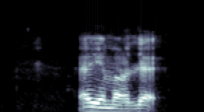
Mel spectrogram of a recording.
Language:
Kabyle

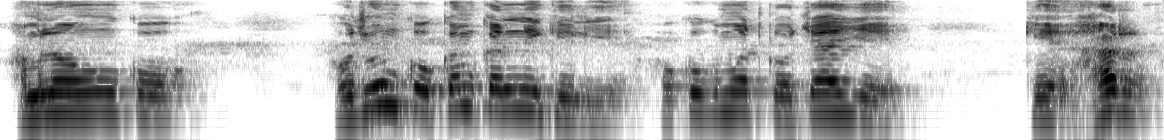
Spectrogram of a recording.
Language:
Urdu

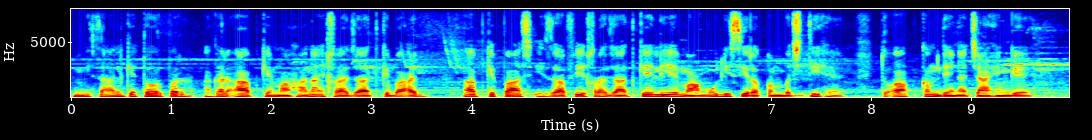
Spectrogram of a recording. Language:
Urdu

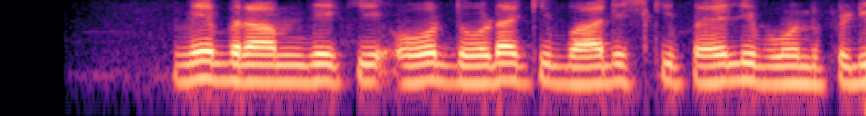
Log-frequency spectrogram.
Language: Hindi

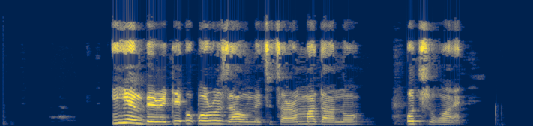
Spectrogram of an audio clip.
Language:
Igbo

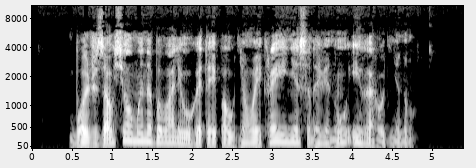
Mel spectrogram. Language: Belarusian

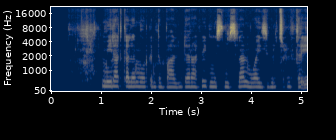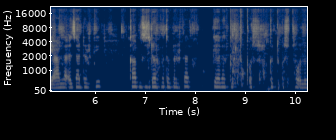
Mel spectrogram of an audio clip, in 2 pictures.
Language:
Tigrinya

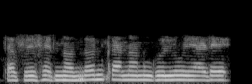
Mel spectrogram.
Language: Odia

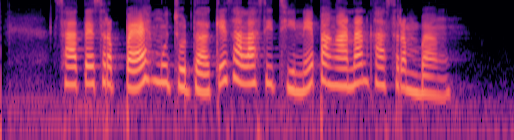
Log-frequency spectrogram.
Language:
Javanese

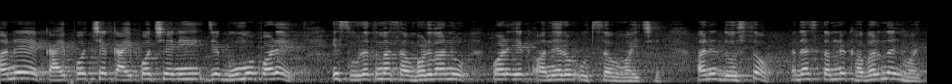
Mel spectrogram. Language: Gujarati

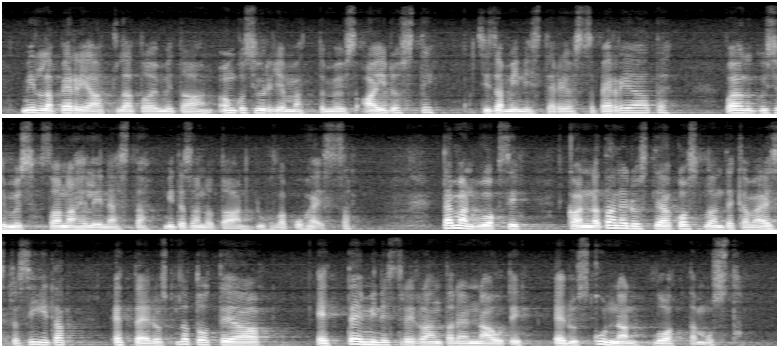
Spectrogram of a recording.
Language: Finnish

